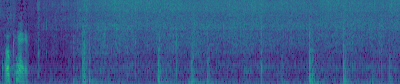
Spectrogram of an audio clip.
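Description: A spatula scrapes and taps against a pan.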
